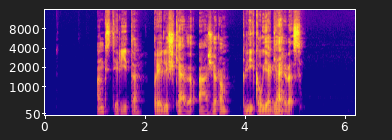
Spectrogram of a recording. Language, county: Lithuanian, Klaipėda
